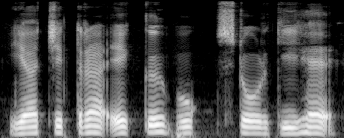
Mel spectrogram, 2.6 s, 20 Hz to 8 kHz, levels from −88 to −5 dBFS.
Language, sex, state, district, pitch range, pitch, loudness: Hindi, male, Assam, Kamrup Metropolitan, 125-140 Hz, 135 Hz, -13 LUFS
